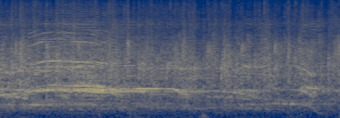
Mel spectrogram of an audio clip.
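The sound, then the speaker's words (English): An audience claps hands during a church service, with quick, moderate clapping under raised voices calling out over it throughout. “Oh, clap your hands in this place.”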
